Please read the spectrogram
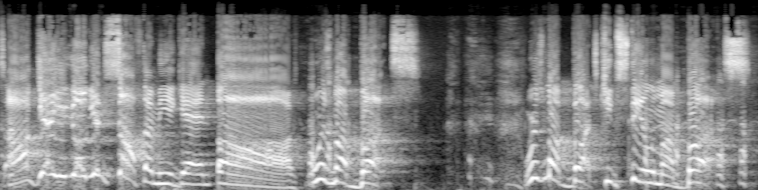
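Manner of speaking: loud, very high mock holler; wife impression. Husband imitating his wife teasing him, hollered high impression. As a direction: caricature a wife yelling with drawn-out words. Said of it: "That's her to me".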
